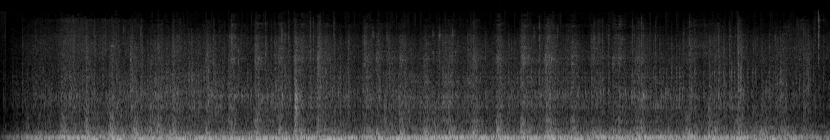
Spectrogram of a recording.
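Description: Steady low rumble of a moving train heard from inside a sleeper-car compartment, with frequent small clicks and rattles from the running gear. It fades in over about the first second.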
